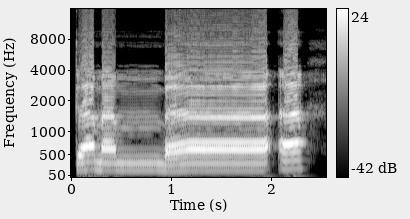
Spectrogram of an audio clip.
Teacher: نون ساکن کے بعد با ہے، یہاں پر اقلاب کریں گے، یعنی نون کو میم سے تبدیل کرنا ہے، غنہ کریں گے، آواز ناک میں چھپائیں گے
